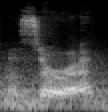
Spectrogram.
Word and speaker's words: Missouri: That's how they say it, Missouri.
